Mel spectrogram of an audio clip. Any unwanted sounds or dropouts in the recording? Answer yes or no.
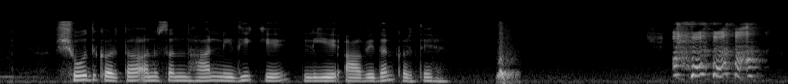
yes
